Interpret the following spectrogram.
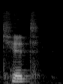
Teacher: stop at the end of a word like kit versus kit is there a little puff of air after the end of that t at the end of the word kit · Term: released stop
